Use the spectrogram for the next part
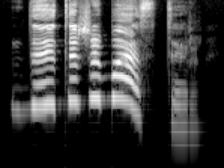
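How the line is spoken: Exclamation. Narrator (Russian): воскликнула Бетси

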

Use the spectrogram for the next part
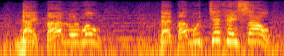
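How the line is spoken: Exclaiming. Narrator (Vietnamese): Bị đắc kêu lên

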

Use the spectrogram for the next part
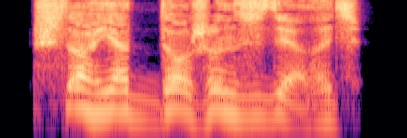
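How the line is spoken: Strained, forced out. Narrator (Russian): выдавил из себя, мэр

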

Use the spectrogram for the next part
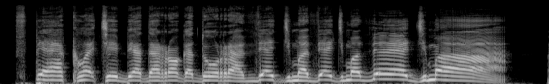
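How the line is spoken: Shrill cackling shouts from oven. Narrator (Russian): из утробы раскаленной печи продолжали кричать с визгливым хохотом

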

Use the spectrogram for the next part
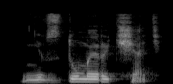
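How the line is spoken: Soundless whisper. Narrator (Russian): бесшумно прошептал

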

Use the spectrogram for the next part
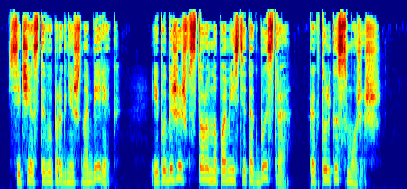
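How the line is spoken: Said while rowing. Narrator (Russian): Он, не переставая грести, сказал

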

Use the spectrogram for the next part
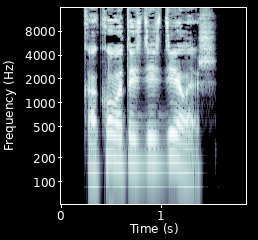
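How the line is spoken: Growling, sniffing loudly. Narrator (Russian): рыкнул боевик, шумно втягивая носом воздух

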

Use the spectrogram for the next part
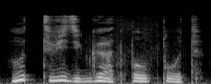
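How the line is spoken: Sigh. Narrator (Russian): вздохнул Порфирич

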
